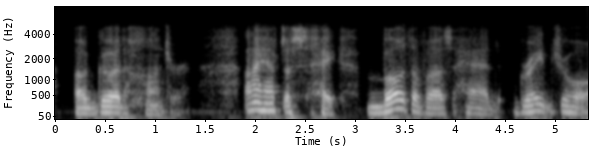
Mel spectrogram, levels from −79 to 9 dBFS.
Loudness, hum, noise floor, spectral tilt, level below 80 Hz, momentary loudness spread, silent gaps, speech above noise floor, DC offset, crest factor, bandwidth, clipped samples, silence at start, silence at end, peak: -20 LUFS; none; -44 dBFS; -12 dB/octave; -42 dBFS; 16 LU; none; 24 dB; under 0.1%; 18 dB; 5.2 kHz; under 0.1%; 0.2 s; 0 s; -2 dBFS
